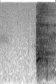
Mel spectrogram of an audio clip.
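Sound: sneeze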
